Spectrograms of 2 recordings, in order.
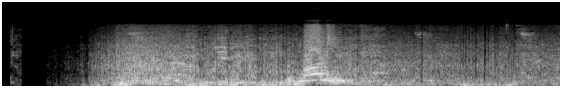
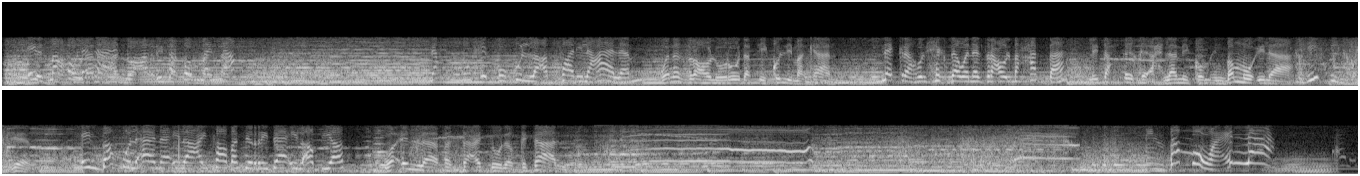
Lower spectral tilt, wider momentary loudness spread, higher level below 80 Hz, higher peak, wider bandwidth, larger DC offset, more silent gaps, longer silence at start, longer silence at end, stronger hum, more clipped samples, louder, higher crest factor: second, -6.5 dB/octave vs -11.5 dB/octave; first, 15 LU vs 3 LU; first, -26 dBFS vs -44 dBFS; about the same, 0 dBFS vs 0 dBFS; first, 9 kHz vs 4 kHz; second, under 0.1% vs 0.8%; first, 0.31-0.43 s vs none; about the same, 0.1 s vs 0 s; about the same, 0 s vs 0.1 s; neither; neither; about the same, -14 LUFS vs -15 LUFS; about the same, 14 dB vs 14 dB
